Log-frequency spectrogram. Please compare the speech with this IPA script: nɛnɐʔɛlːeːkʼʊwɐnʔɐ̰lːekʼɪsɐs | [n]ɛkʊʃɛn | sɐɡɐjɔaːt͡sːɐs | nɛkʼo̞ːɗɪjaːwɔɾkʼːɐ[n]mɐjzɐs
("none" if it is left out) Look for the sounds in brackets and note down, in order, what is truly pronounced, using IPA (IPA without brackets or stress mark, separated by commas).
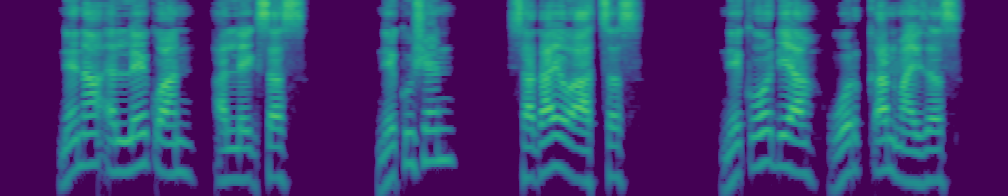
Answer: n, n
